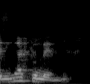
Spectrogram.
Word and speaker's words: Nephilim: In the book of Genesis, we know about the Nephilim, right? I believe that's what it's pronounced. – Yes.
